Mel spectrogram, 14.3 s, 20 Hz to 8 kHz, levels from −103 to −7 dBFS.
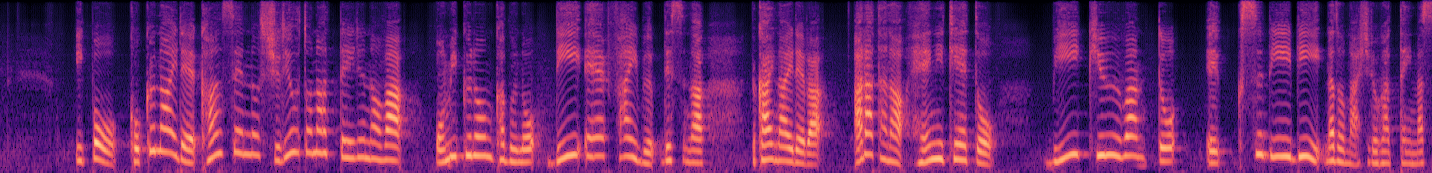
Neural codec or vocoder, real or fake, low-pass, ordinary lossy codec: codec, 16 kHz, 0.5 kbps, X-Codec, HuBERT features, trained on LibriSpeech; fake; none; none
